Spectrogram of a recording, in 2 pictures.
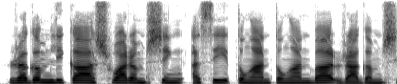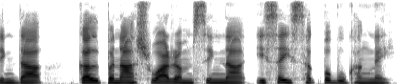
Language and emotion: Manipuri, neutral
